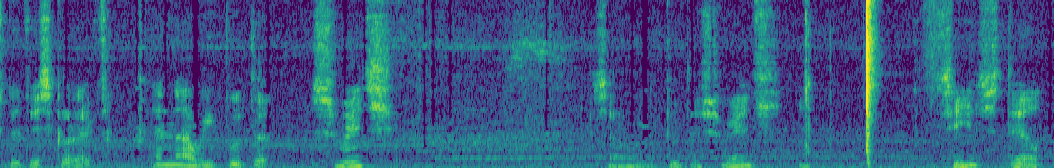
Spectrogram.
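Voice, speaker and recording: A man with a heavily creaky, fry-laden voice that sits a little high talks through a hands-on technical demonstration. He explains piece by piece, haltingly, repeating phrases as he goes. Clear background noise runs under the home-made recording. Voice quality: creaky, gravelly voice. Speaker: radio repair tutorial host. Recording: clearly noisy home-made video sound.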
